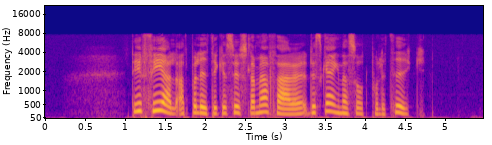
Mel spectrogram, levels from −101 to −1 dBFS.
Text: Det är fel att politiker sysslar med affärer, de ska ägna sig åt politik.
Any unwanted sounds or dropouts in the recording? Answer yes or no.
no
